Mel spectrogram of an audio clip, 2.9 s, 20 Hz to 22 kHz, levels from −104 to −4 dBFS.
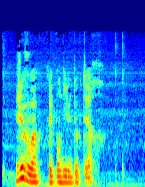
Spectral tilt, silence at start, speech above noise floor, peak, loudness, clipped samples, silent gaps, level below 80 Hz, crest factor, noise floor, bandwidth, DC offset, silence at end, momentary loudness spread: -8.5 dB/octave; 0.3 s; 35 dB; -2 dBFS; -21 LUFS; under 0.1%; none; -48 dBFS; 20 dB; -55 dBFS; 7.4 kHz; under 0.1%; 1.05 s; 13 LU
